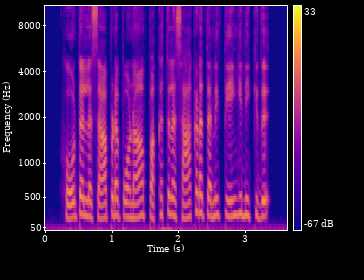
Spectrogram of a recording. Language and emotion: Tamil, disgusted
